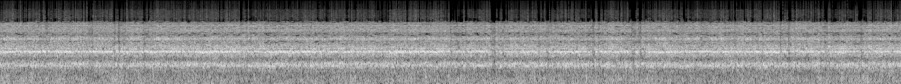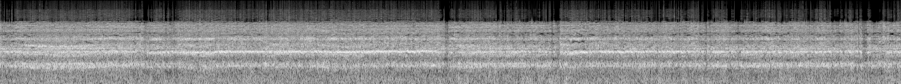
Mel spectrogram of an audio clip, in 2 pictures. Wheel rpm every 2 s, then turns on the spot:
240, 230, 230, 230, 230, 220, 230, 230, 230.
none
